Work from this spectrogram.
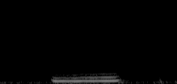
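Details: Gin, a black Shiba Inu, snoring like an old man during a daytime nap: one smooth, steady humming snore lasting under a second, low and even in tone, in a quiet room.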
